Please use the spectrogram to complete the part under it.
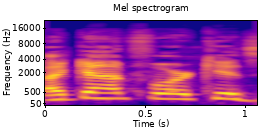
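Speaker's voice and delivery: high-pitched female yelling. Retelling how a woman in the crowd called out: imitating a woman yelling. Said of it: "she yelled out".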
